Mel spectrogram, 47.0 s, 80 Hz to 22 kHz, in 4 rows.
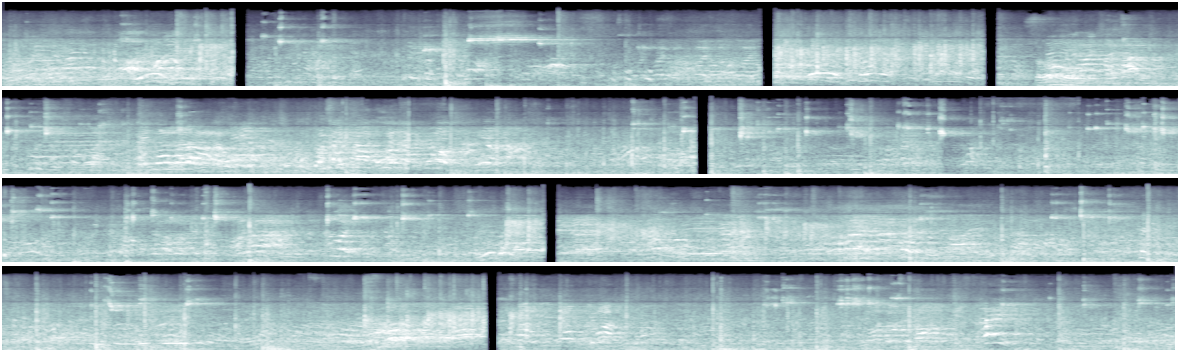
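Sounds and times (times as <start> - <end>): echoing voices in a hall: 0.0 - 47.0.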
